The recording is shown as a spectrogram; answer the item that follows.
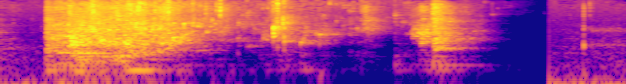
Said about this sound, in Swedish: Ännu en tur till kaldariet för Gaius och han tar ett dopp i en av bassängerna.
